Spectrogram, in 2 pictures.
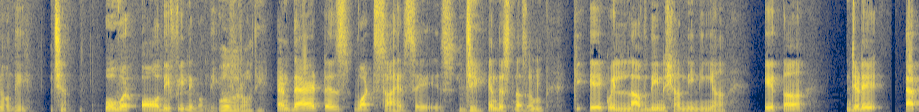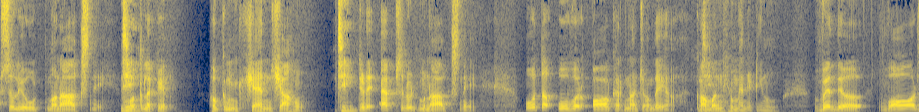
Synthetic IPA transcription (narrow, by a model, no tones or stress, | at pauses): õ̰ːnd̪ḭː | t͡ʃʰa | oːʋəɾɔːld̪iːpʰiːlɪ̃ŋɡɔ̰̃ːnd̪ḭːoːʋəɾɔld̪i | ɛ̃ːɳɖd̪ɛʈɪzʋɔʈsaːɦɪɾsḛːzd͡ʒiːɪ̃nd̪ɪsnəzəm | kɪeːkoːiːləʋd̪iːnɪʃaːniːnĩːaː | eːt̪ãː | d͡ʒeːɽeː | ɛːpsəljuːʈ̚mənaːksnḛː | d͡ʒimʊt̪ləke | hʊkmʃɛɦnʃaːɦṵ̃ː | d͡ʒid͡ʒeːɽeːɛːpsəljuːʈmənaːksnḛ̃ː | oːt̪ãːoːʋəɾɔːlkəɾnaːt͡ʃãːʊ̃nd̪eːa̰ː | kaːmənɦjuːmɛːnɪʈḭːnṵ̃ː | ʋɪd̪ | ʋɔːɾ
